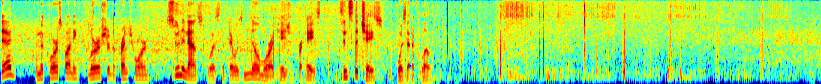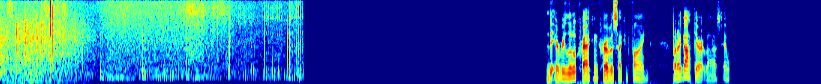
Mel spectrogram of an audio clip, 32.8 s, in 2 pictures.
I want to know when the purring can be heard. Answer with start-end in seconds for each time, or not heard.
2.7-22.5.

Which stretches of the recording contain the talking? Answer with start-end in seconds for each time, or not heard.
0.0-8.7, 27.4-31.0.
